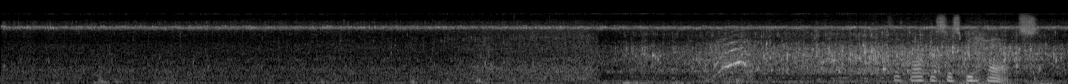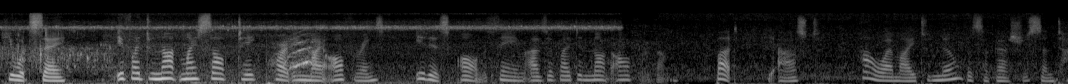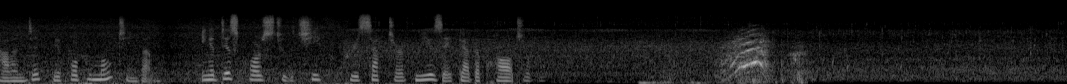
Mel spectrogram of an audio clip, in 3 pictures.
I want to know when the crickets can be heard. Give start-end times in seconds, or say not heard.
0.0-16.9.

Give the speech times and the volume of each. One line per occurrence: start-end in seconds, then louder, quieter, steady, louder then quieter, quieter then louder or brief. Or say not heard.
8.8-26.8 quieter.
